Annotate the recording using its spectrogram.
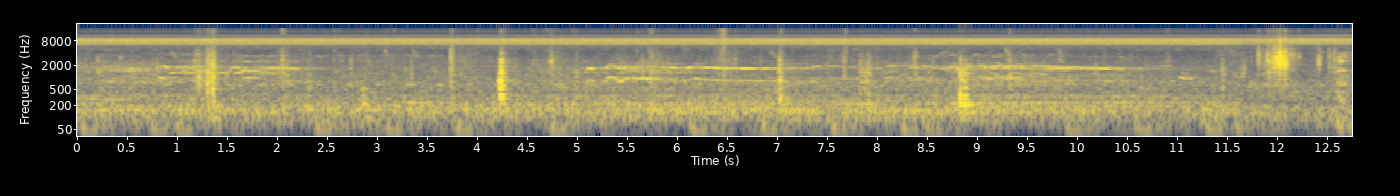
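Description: A rooster crowing three times, long drawn-out calls, the middle one the clearest. Several sharp knocks come in between, the loudest about four seconds in.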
